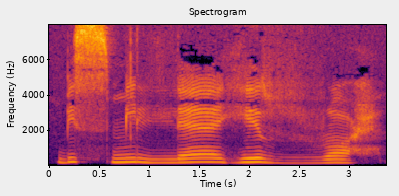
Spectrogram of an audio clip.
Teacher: را پر شدہ ہے، یہاں پر تکرار ایک سے زیادہ نہیں کرنی، رر جیسے نہیں آواز آنی چاہیے، اور را کو ہیوی پڑھنا ہے کیونکہ را پر فتحہ ہے.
